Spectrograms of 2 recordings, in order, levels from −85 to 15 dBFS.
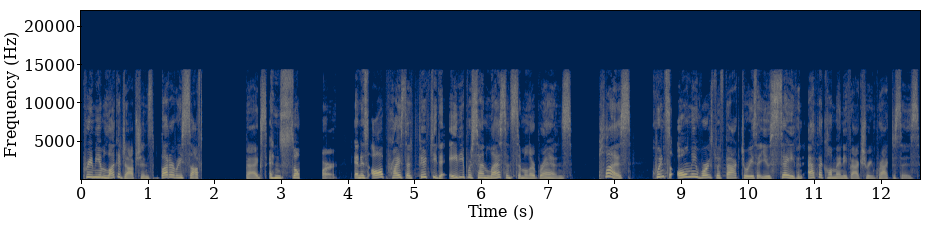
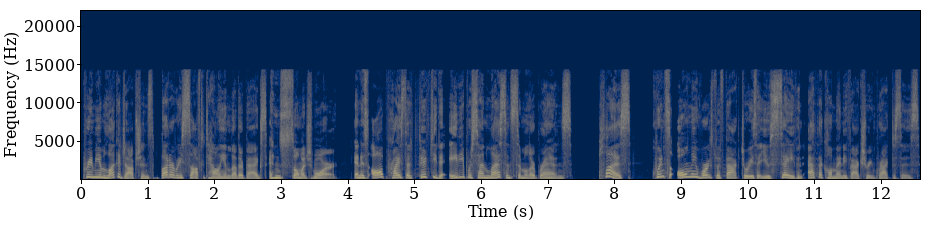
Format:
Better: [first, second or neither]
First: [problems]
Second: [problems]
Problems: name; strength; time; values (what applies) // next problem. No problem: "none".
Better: second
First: audio cutting out; at 2 s for 0.5 s and at 3.5 s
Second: none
